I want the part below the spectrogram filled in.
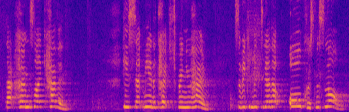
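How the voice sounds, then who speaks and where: Woman doing sweet little girl, really high voice, affectionate and excited, radio play. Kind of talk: live radio-play style stage reading.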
